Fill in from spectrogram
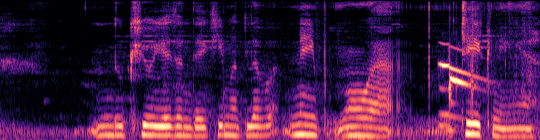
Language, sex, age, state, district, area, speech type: Dogri, female, 30-45, Jammu and Kashmir, Reasi, rural, spontaneous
